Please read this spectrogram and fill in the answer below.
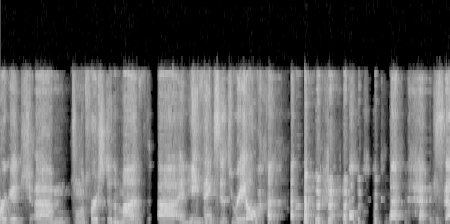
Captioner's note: laughs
